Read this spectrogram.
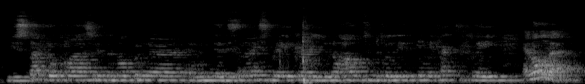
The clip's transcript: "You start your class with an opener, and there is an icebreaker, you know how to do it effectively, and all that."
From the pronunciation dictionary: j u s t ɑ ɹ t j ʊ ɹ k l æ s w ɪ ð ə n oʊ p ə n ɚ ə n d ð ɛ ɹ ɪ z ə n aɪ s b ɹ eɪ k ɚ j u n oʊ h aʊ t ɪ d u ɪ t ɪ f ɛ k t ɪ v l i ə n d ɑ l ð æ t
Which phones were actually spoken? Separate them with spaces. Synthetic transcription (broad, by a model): j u s t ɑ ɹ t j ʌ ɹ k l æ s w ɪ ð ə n oʊ p ə n ɚ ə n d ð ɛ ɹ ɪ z ə n aɪ s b eɪ k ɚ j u n oʊ h aʊ t ɪ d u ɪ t ɪ f ɛ k t ɪ v l i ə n ɑ l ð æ t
